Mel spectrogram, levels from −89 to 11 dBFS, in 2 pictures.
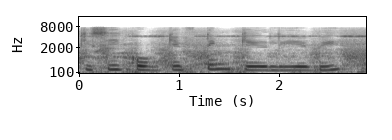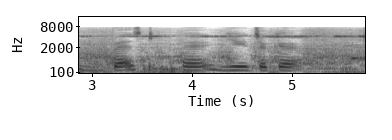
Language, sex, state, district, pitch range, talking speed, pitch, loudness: Hindi, female, Rajasthan, Bikaner, 230-275 Hz, 105 wpm, 235 Hz, -15 LUFS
